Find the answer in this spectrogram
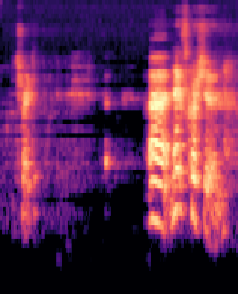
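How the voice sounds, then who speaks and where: A woman speaks quietly with an English accent. Her voice is somewhat breathy. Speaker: vlogger. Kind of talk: casual chat.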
